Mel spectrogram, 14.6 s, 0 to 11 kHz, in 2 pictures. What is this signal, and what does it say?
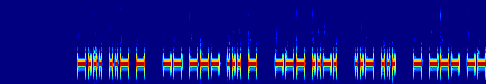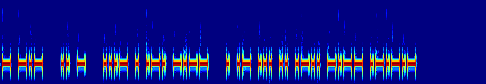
Morse code, heard as a keyed tone, about 30 wpm, 700 Hz. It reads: BUT MOST OF US TOOK IT VERY EASILY.
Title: Sentences from Top 1000 Words - Review Part 1 - 30wpm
